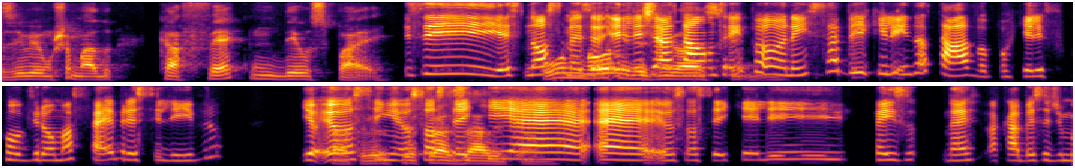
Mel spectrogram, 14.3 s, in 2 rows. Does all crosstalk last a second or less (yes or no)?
no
